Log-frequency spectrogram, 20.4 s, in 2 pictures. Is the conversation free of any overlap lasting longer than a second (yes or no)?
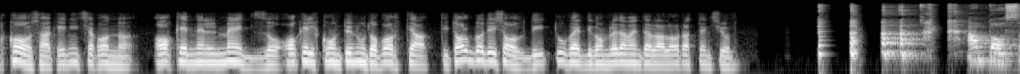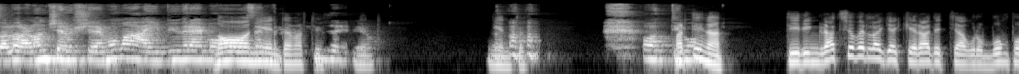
no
